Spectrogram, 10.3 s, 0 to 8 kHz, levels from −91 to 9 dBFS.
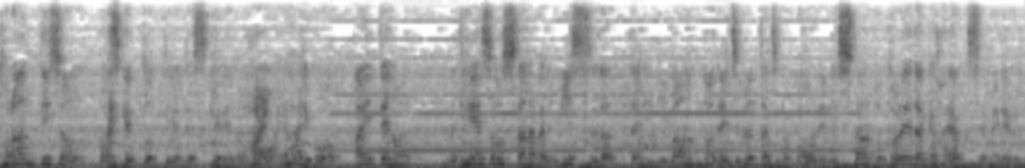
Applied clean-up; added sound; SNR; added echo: none; none; none; reverberation time 0.2 s.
